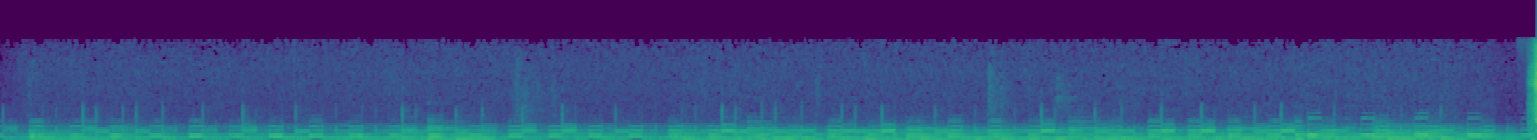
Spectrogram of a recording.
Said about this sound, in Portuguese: eu escolhi este, esta obra porque usa pianos acústicos com música eletrónica de inspiração quântica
